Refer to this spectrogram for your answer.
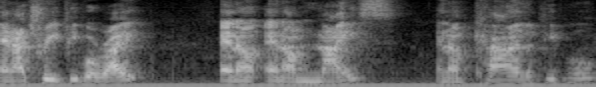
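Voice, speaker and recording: A man's animated, bright and sharp voice at a fairly low pitch, with very wide pitch swings, a moderate pace and audible room echo. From US South, Lakeland, Florida. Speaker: mortgage businessman. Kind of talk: casual chat.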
